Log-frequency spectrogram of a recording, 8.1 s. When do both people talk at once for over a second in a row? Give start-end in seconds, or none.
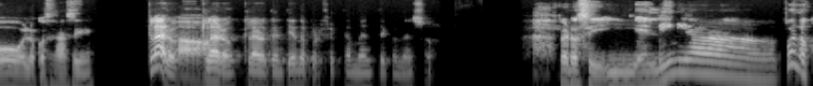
none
